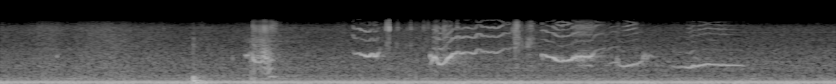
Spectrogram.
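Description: A few short, high, squeaky whimpering calls that bend up and down in pitch, starting about two seconds in and fading out near the end, over a steady low hum.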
